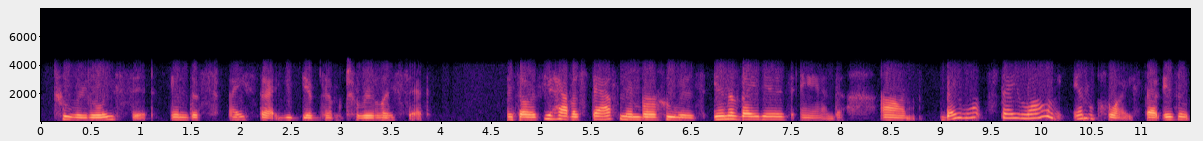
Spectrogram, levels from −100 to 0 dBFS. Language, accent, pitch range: English, American, 160-220 Hz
